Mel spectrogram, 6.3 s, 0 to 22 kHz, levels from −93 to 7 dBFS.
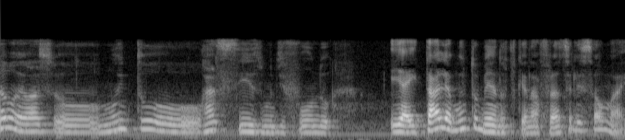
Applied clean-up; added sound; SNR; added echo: none; none; none; none.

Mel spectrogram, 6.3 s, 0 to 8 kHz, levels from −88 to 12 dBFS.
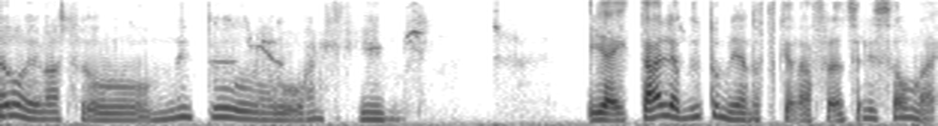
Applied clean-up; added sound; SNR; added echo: neural diffusion model UNIVERSE++.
